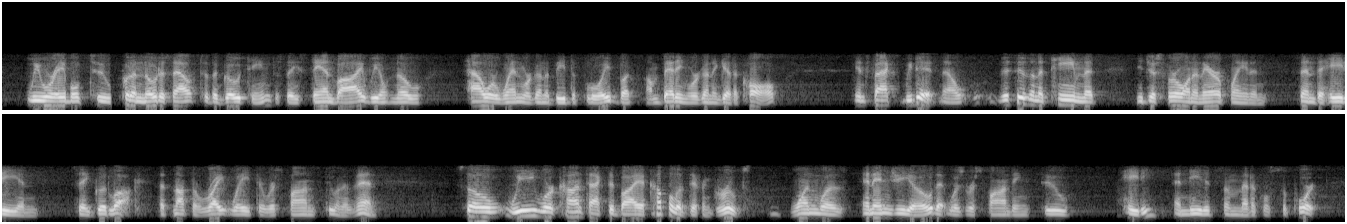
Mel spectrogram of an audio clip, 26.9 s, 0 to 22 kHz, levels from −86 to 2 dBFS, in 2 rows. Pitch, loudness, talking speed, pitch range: 110 Hz, -17 LUFS, 210 wpm, 105-120 Hz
